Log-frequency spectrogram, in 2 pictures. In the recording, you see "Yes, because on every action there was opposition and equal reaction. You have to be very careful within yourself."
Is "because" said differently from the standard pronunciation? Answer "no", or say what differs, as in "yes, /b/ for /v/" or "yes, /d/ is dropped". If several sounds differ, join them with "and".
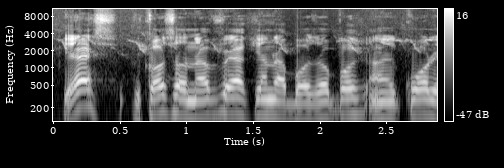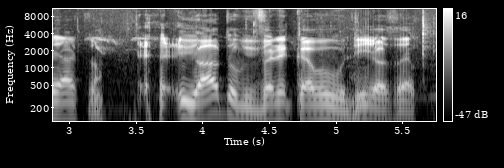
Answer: yes, /s/ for /z/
